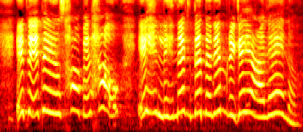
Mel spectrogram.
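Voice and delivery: high, rushed cry of warning; sudden alarm. Acted. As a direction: blurt out the danger in a panic. Kids spot a tiger. (صرخة تحذير سريعة ومفزوعة)

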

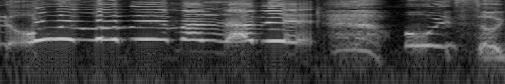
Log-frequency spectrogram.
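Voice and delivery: very high, loud gushing squeal. Real, not acted. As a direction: squeal with delight. Gushing over cute Sim.

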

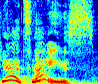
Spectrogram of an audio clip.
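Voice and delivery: high-pitched, noncommittal sweetness; high, polite reassurance; polite placating. Retold or imitated. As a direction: agree pleasantly in a high voice. Placating the insulted client.

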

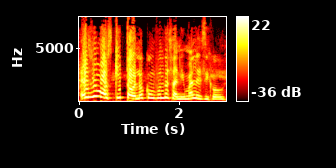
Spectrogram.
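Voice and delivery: high-pitched exasperated correction; scolding her son. Real, not acted. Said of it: "si me oyen peleando con".

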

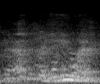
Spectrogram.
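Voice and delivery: ordinary talk, nothing marked

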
